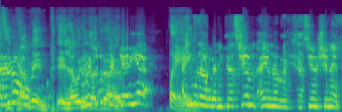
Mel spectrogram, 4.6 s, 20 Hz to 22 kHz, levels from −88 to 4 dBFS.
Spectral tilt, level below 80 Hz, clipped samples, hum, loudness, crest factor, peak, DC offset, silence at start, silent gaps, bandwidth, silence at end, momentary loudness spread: -3.5 dB/octave; -46 dBFS; under 0.1%; none; -8 LUFS; 8 dB; 0 dBFS; under 0.1%; 0 s; none; 16 kHz; 0 s; 4 LU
